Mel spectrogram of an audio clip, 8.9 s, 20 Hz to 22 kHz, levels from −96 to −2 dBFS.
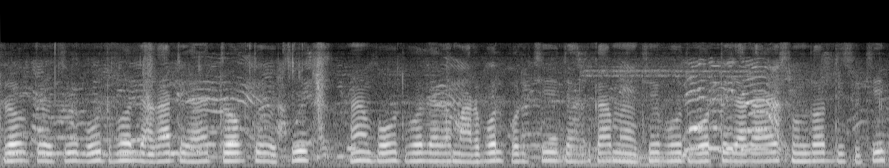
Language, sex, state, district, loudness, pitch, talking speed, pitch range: Odia, female, Odisha, Sambalpur, -18 LUFS, 190 Hz, 160 wpm, 185-195 Hz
